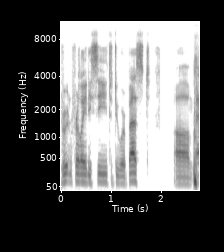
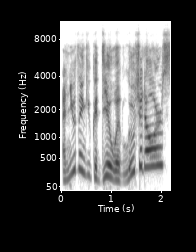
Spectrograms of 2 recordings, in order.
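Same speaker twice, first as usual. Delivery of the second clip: yelling, higher in pitch and louder; 11 semitones higher, 7 dB louder than usual. Retelling what a wrestler yelled at a downed opponent: imitating Azumi yelling. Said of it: "Azumi just yells".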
